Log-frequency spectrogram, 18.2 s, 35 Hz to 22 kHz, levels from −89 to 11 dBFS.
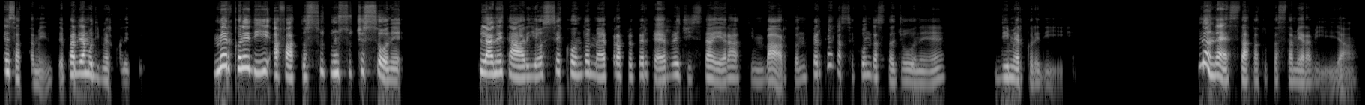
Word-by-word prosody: Esattamente, 165 - -5
parliamo 240 0 +5
di 210 -4 -7
Mercoledì. 160 - -15 1.0
Mercoledì 330 -6 +7
ha 215 - +1
fatto 195 +1 0
su 260 +7 -9
un 250 0 +3
successone 255 - -2 1.0
planetario 220 -6 +4
secondo 240 +1 -3
me 200 -4 -2
proprio 220 -2 -3
perché 220 -2 -6
il 170 +2 0
regista 200 -3 -5
era 160 +4 -6
Tim 155 0 -21
Burton, 160 +2 -4
perché 315 - -9
la - - -10
seconda 225 -3 -10
stagione 155 -2 -12 0.6
di 190 +1 -6
Mercoledì 165 -4 -9 1.8
non 415 - +4
è 180 -8 +5
stata 155 0 -4
tutta 160 - -23
sta 160 -1 -13
meraviglia. 155 - -13
205 Hz, 105 wpm, -22 LUFS, 165-245 Hz, 1.8 s, Mercoledì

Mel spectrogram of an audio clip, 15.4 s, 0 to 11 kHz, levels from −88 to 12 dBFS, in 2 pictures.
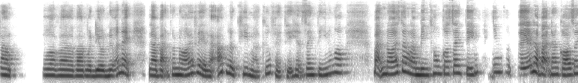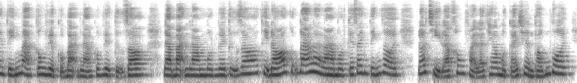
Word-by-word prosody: Và 225 -2 +2 0.4
và 215 -1 +1
và 200 -1 +2
và 195 0 +3
một 195 0 +1
điều 190 0 +4
nữa 195 +5 +1
này, 285 -2 -1 0.2
là 210 -1 +2
bạn 195 -1 -2
có 230 - -1
nói 225 +3 +3
về 280 -9 +1
là 180 - +1
áp 315 +4 -2
lực 255 -6 +1
khi 245 +1 -2
mà 190 -5 0
cứ 275 - -4
phải 180 - -3
thể 155 - -3
hiện 200 +2 -2
danh 225 0 +1
tính, 220 0 +1
đúng 275 - -3
không? 295 -1 -1 0.4
Bạn 230 - 0
nói 250 +2 +2
rằng 325 +1 +1
là 250 - +2
mình 220 -1 +5
không 265 +2 -2
có 255 -1 -4
danh 285 +2 -2
tính, 265 +6 -2
nhưng 310 0 -5
thực 285 -2 -15
tế 235 +2 0
là 325 - +5
bạn 250 -4 0
đang 240 0 0
có 220 -1 +3
danh 260 +2 0
tính 225 +1 +1
mà, 220 -5 -1
công 240 0 +2
việc 220 -4 +2
của 165 - -4
bạn 190 +2 -2
là 175 -1 -1
công 215 - -2
việc 215 -2 0
tự - - -3
do, 220 0 +1 0.2
là 215 -1 +4
bạn 215 0 +2
làm 210 0 +2
một 210 -1 -2
người 215 +1 +1
tự 210 -3 -2
do 265 +4 0
thì 270 - 0
đó 235 +7 +5
cũng 300 - -8
đã 295 0 +1
là 320 -3 +4
là 230 -3 +4
một 220 -1 +1
cái 235 - -1
danh 280 0 -2
tính 245 -1 -2
rồi. 250 -5 -1 0.3
Nó 270 +2 0
chỉ 275 - 0
là 180 +1 0
không 270 +8 -5
phải 170 - -3
là 165 - -2
theo 240 0 -3
một 215 - +2
cái 175 +4 -2
truyền 220 -7 -1
thống 185 +7 -1
thôi, 265 -3 +1
225 Hz, 325 wpm, -18 LUFS, 210-265 Hz, 0.4 s, mình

